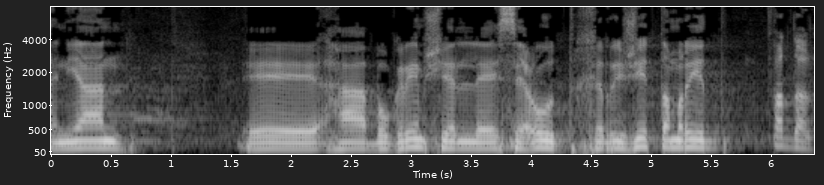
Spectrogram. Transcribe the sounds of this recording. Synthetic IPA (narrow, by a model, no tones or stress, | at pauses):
ɪnjaːn | ɦaboɡɾiːmʃelsaʕuːd̪xaɾiʒiːt̪ːɑmɾiːd̪ | t̪fɑd̪ˤːɑl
